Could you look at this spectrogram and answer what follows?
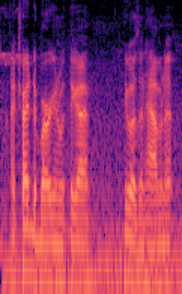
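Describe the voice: A man talks at a fast pace in a fairly low pitch, with little pitch movement.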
